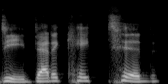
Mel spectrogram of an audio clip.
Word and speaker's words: dedicated: dedicate but with the dedicated to uh so what we have here is uh uh the dedicate that t becomes a flap t and it says dedicated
